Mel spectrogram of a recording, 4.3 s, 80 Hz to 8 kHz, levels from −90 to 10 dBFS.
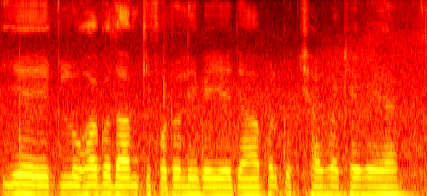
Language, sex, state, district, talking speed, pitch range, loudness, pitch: Hindi, male, Bihar, Muzaffarpur, 225 wpm, 120-130 Hz, -16 LUFS, 125 Hz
